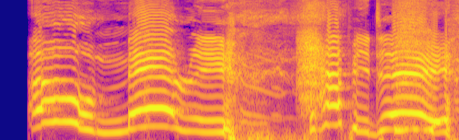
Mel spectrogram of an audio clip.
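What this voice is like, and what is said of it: Older woman's glad cry, British-ish accent. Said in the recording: “your older-ish woman glad cry ... got a British accent. ... British, African, British, a little bit”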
